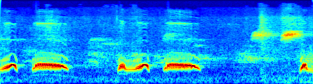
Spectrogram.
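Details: Spotted dove cooing to trigger cooing in captive doves: two double-note phrases, a quick bent note then a long level hoot, with faint high chirps from other birds.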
